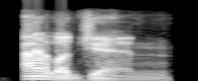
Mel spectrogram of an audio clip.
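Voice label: "allergen", British English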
